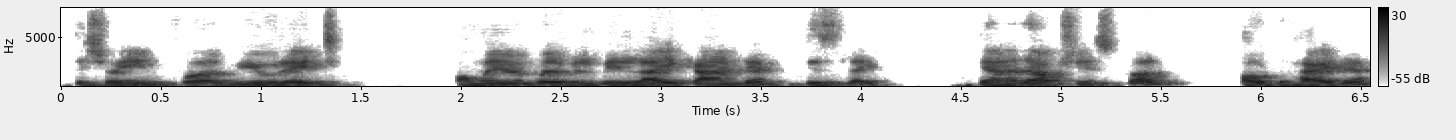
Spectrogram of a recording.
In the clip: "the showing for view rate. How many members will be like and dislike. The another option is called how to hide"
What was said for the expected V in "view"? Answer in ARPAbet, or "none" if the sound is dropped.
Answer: V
